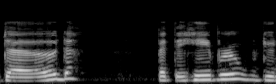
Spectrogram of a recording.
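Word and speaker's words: דוד: and it's translated doubt dode o like in yellow pronounced dode but the hebrew do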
